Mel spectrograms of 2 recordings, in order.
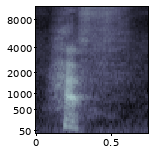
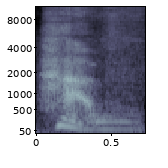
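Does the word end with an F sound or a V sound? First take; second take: F; V. First: The word ends with a voiceless F sound. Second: The word ends with a voiced V sound. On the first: It expresses an obligation. "like an F" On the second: It means possessing something. "the E is silent and it's a strong V"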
